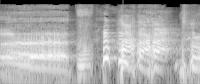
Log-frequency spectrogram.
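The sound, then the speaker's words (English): A voice imitates labored grunts while fake laughing: a long, strained groan followed by a burst of choppy, breathy laugh-like sounds and grunts, fairly loud, with no clear words. “You're trying to fake laugh in between labored grunts.”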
